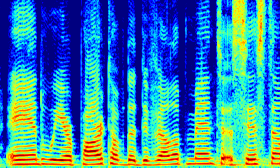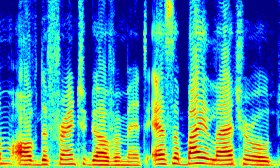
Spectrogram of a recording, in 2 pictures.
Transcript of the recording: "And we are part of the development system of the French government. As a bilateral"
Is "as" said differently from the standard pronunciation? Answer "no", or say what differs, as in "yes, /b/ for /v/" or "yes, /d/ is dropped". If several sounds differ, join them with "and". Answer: no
